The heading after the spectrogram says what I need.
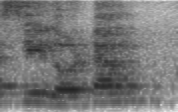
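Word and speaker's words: Psilotum: वो है सीलोटम, इसमें पी साइलेंट है सीलोटम, और ये है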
